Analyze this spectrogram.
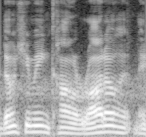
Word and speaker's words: Colorado: that they'd moved from colorado and brett said don't you mean colorado and they said no people from there it's colorado not colorado people every real say it wrong colorado right last name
